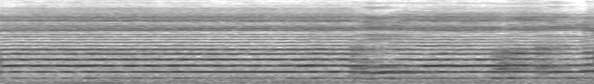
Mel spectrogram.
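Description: Chanted vocal music: a voice holding long, steady notes, moving to a new note near the end.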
